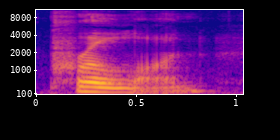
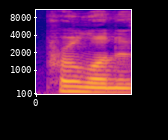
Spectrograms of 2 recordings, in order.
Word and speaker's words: Prolon: And Walter Longo created Prolon. Prolon is spelled P-R-O-L-O-N.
